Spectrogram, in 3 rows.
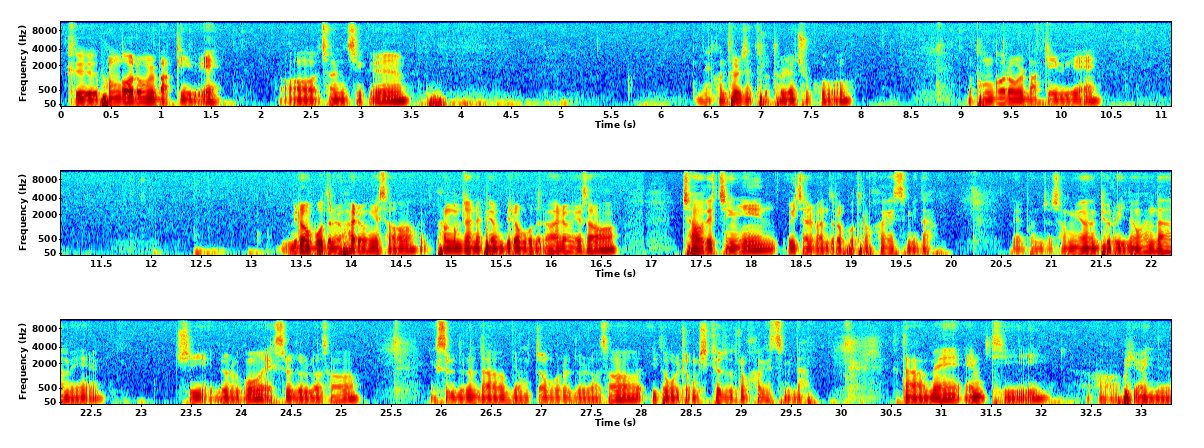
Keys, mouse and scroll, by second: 0.0-0.4 middle drag, 0.4 scroll down 2, 0.9 click, 1.4 x, 2.2 click, 2.9 middle drag, 3.5 middle drag, 4.0 ctrl+z, 4.2 ctrl+z, 4.4 ctrl+z, 4.6 ctrl+z, 4.8 ctrl+z, 7.1 Tab, 7.5-7.8 middle drag, 8.2 drag, 8.6 x, 9.3-9.7 drag, 11.9 click, 12.6 click, 14.4 click, 15.5 click, 18.5-19.5 drag, 20.5 KP_1, 22.8 g, 30.0 shift+a, 32.9 s.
